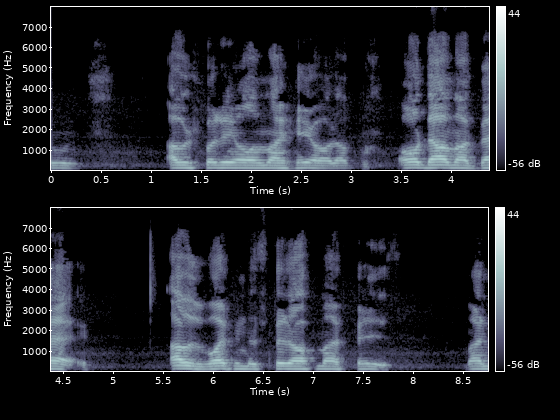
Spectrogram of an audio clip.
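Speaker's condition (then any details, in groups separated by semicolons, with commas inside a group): Cerebral palsy; since birth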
